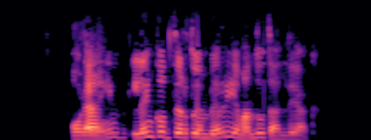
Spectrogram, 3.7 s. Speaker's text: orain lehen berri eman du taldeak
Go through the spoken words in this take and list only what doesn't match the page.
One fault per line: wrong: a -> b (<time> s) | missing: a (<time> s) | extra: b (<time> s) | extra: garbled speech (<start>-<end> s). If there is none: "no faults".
extra: kontzertuen (1.6 s)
